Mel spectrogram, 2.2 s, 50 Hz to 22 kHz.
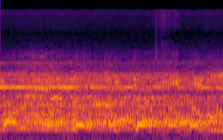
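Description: Uniden Grant XL CB radio's speaker receiving on channel 6 (27.025 MHz): a steady wash of static with garbled, wavering voices in it, and a thin steady whistle through most of it.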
